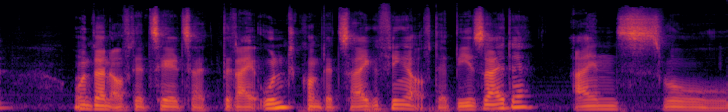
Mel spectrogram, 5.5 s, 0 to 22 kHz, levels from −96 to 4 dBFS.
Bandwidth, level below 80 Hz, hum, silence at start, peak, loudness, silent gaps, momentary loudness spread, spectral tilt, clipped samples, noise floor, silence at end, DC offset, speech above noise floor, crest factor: 18 kHz; -64 dBFS; none; 0 s; -14 dBFS; -33 LUFS; none; 8 LU; -3.5 dB/octave; under 0.1%; -62 dBFS; 0 s; under 0.1%; 28 dB; 22 dB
